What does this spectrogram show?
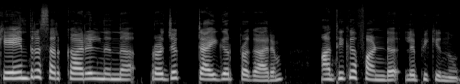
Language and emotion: Malayalam, neutral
